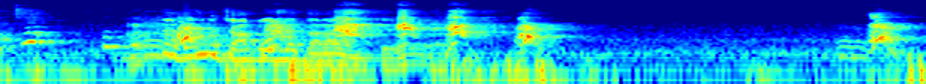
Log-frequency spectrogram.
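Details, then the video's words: Shih Tzu puppy play-fighting with its sister: a rapid run of high whiny yips and squeals mixed with low growls, then a pause before one final sharp yip. "Shih tzu puppy fighting with his sister"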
